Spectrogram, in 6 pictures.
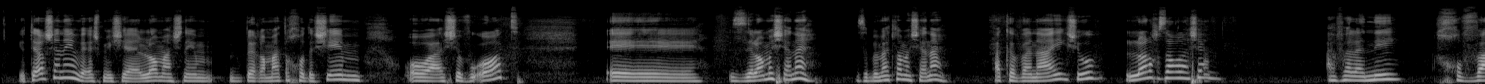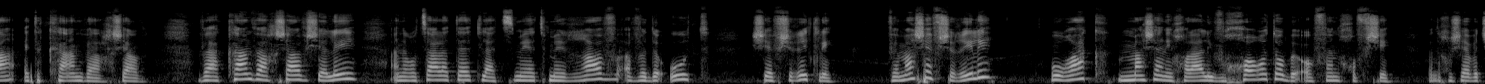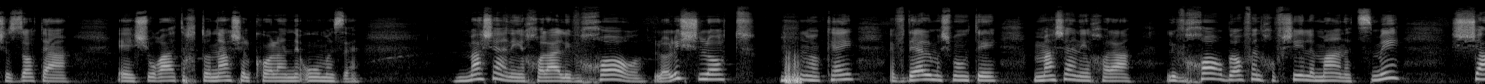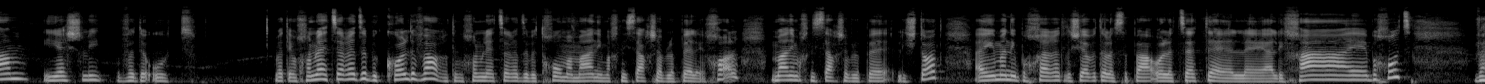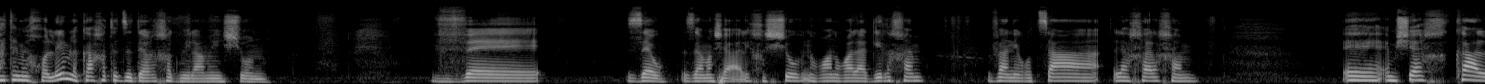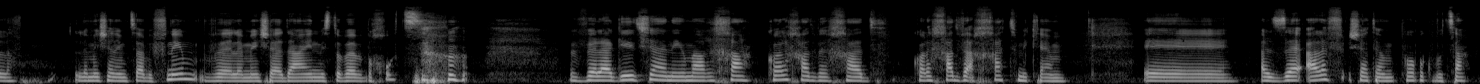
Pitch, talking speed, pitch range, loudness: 175 Hz, 115 wpm, 160-205 Hz, -27 LUFS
